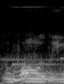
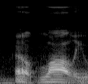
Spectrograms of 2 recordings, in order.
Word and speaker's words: lolly: Two cute lowly robots. Lolly robots. – そうと決まればとっとと片付ける。 – Two cute lolly robots. I've heard it pronounced both ways, but yeah, it's lolly.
